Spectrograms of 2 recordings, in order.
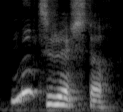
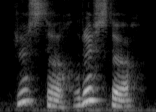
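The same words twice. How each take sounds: First: Growled. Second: Said in the usual way. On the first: A narrator's reading. Amber threatens Sander with a knife, slow growl. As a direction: snarl it slowly, leaning on niet. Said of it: "gromde Amber".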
